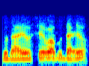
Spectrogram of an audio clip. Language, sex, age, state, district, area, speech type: Sindhi, male, 45-60, Delhi, South Delhi, urban, conversation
